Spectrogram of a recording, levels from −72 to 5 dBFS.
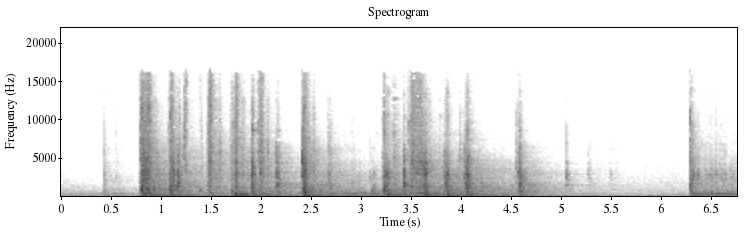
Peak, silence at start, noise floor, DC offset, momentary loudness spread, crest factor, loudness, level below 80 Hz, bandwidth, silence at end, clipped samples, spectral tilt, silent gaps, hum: -2 dBFS; 0 s; -45 dBFS; under 0.1%; 19 LU; 24 dB; -23 LUFS; -44 dBFS; 17 kHz; 0 s; under 0.1%; -3 dB/octave; none; none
